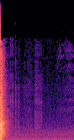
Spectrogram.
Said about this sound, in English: So, let's do the clap, I guess. Cheers. All right. One, two, three.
